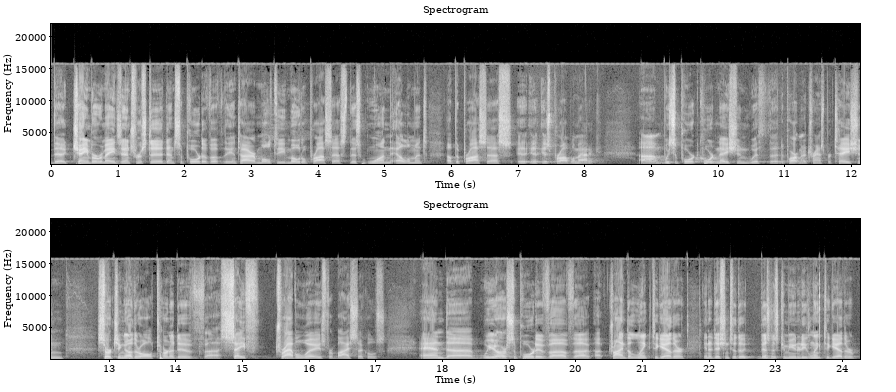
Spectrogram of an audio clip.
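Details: Adult woman who states she has a vocal tremor, speaking at a public hearing; vocal tremor.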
